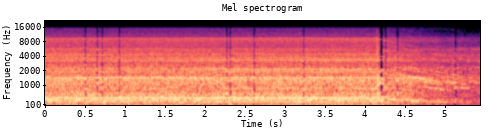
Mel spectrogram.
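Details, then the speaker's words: Hoover Windtunnel Supreme upright vacuum with motor before repair: noisy running, harsh high-pitched whine over fan roar, then unhealthy noisy wind-down as the tone drops; owner convinced the motor bearings are slowly on their way out and plans to oil them. "whine down sound doesn't sound very healthy at all turns out I'm really convinced that the motor bearings are slowly on their way out"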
